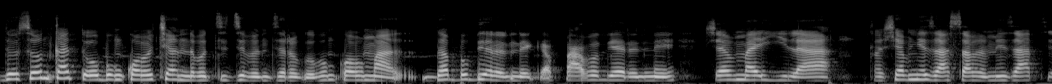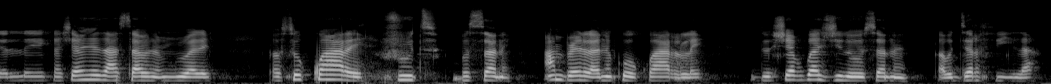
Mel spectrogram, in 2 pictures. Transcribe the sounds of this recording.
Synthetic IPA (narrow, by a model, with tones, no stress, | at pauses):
do˨so˦ŋ˦ka˦to˨˦bɨ˦ŋkɔ˦bɨ˦t͡ʃɛ˦nː˦ɨ˦bʊ˦tɪ˦dɪ˦βɨ˨n˦dɪ˦ɾɨ˦ɡʊ˨bʊ˦ŋkɔ˦bma̰ː˦˨da˦bʊ˦bɛ˦ɾɨ˨nɨ˨ka̰˨pa˦bʊ˦bɛ˦ɾɨ˨nːɨ˦ | ʃɛ˦bmaː˦ji˦laː˨ | ka˨ʃɛ˦bɲɛ˦zaː˦sa˦bɨ˦nɨ˨mi˦za˦pi˨ɛ˨lːe˦ka˨ʃɛ˦bɲɛ˦zaː˦sa˦bnɨ˨ɲu˦ɔ˦lɪ˦ | ka˨bso˦kaː˦ɾɪ˨fɾu˦tbɨ˨sa˦nɨ˨ | a˦mbɾɛ˦la˨nɨ˦ko˦˨kʷa˦ɾɪ˨lɨ˦ | do˨ʃɛ˦bɡ͡ba˦ʒi˦lo˦˨sa˦nɨ˨ | ka˨bɨ˨dɪ˦ɾfiː˦la˦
